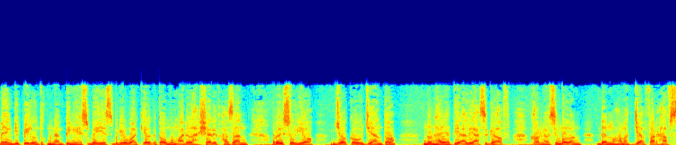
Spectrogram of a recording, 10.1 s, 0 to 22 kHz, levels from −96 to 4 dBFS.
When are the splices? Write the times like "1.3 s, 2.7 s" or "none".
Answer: 8.1 s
